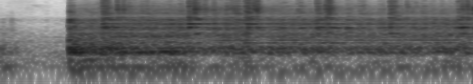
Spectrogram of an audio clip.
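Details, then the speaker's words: Repaired KitchenAid stand mixer running with a penny in the bowl as a head-height test: bright, rapid scraping and rattling as the beater knocks the coin around. The head may sit too low and need raising via the rear set screw. "And if it's really kicking it If it's really kicking around that penny, you might need an adjustment back here and I'm going to show you exactly where that is."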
